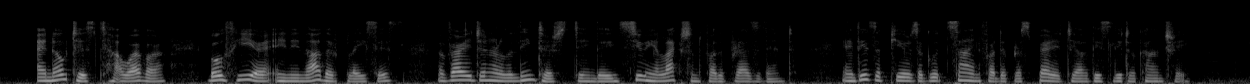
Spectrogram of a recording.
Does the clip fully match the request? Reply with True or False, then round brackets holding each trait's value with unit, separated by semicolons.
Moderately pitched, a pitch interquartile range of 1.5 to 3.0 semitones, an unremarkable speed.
False (150 Hz; 3.8 semitones; 160 wpm)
